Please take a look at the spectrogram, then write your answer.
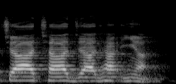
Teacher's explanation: तो हमारा चा वर्ग जो है, चा छा जा झा इया, ये है हमारा तालव्य, यानी तालू, तालू से टकराती है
